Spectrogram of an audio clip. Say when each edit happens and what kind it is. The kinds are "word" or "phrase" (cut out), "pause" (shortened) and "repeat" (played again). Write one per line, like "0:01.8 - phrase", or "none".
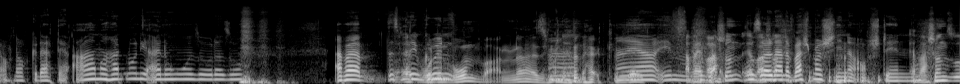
none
